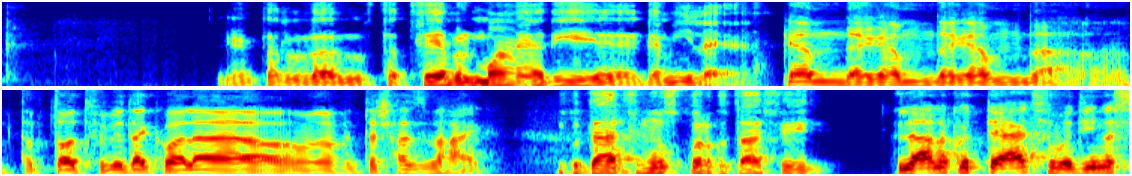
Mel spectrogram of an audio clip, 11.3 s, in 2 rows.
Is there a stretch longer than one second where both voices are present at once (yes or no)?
no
